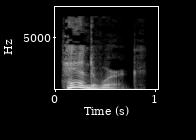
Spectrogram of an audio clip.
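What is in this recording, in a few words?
"handwork", British English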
